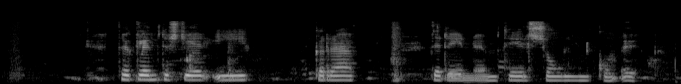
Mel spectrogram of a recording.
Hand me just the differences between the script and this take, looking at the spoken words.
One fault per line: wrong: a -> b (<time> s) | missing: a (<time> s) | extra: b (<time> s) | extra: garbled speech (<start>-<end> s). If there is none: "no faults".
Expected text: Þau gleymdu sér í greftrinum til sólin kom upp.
no faults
